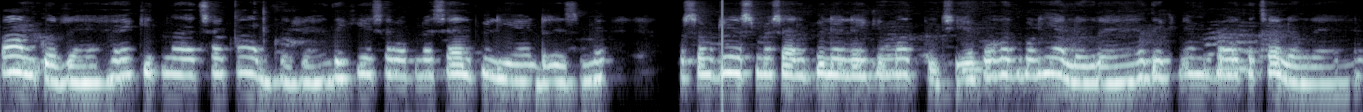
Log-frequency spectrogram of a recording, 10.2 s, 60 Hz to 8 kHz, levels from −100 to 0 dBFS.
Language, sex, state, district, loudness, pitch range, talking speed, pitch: Hindi, female, Bihar, Araria, -16 LUFS, 235-310 Hz, 235 wpm, 290 Hz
